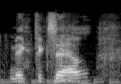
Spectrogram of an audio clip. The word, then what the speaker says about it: McPixel: is this is that the french version austin mick pixel that's what it's yeah that's that's how it's supposed to be pronounced seriously it's weird i know oh dear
